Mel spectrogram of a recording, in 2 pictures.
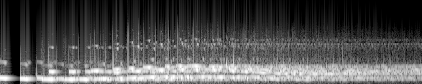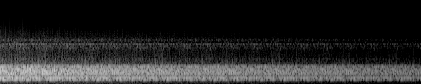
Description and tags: Delay effect with some differnt delay times. Useful for dubstep or anything else. Created in Music Studio.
